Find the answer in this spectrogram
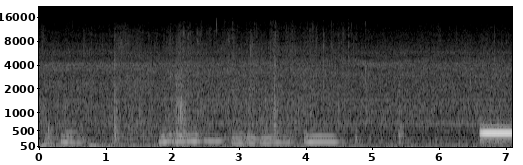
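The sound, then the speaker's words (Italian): A telephone rings on a call line. A few faint short bursts of low paired ringing tones repeat at a steady pace, then a sudden loud steady tone cuts in at the end. “Squilla.”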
